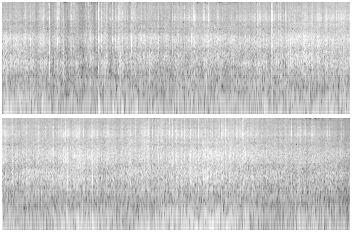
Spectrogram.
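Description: Wooden stick tips held in gloved hands poke repeatedly into fine, black speckled sand or grit in a white plastic tray. The result is a steady, dense gritty crackle and crinkle, mostly bright and hissy, with soft scratchy grains running together for the whole clip at an even, moderate level.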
